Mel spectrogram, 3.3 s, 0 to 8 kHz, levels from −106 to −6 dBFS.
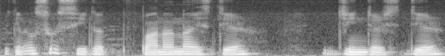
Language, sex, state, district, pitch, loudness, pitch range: English, male, Nagaland, Kohima, 125 Hz, -16 LUFS, 120-140 Hz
